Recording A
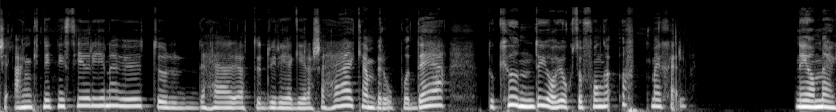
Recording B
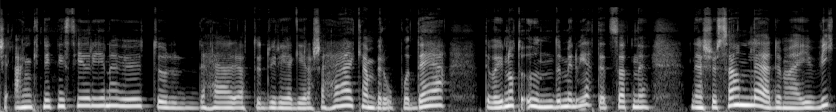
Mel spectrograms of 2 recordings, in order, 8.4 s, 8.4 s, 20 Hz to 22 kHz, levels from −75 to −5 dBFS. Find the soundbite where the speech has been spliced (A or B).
B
